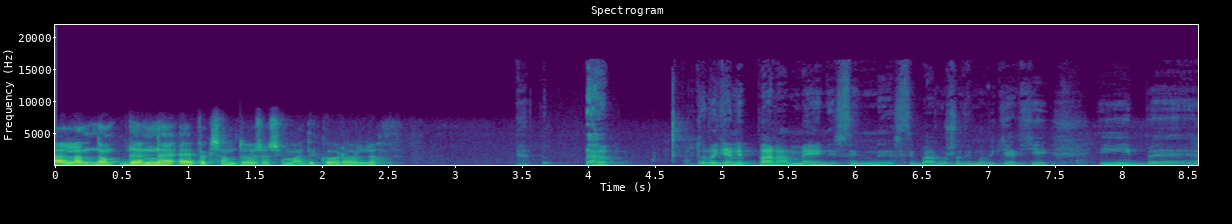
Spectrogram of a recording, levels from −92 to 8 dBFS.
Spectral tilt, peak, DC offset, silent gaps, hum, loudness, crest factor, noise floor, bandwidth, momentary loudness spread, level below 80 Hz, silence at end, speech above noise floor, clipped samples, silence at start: -6 dB/octave; -2 dBFS; under 0.1%; none; none; -20 LUFS; 20 dB; -64 dBFS; 14 kHz; 22 LU; -70 dBFS; 0 s; 43 dB; under 0.1%; 0 s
